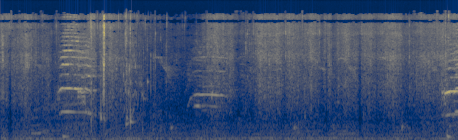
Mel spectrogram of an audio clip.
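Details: A pet otter gives short, high, squeaky chirps and a drawn-out whining squeal after being petted, wanting a tasty fish, with some rustling.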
